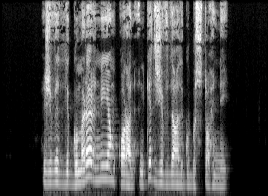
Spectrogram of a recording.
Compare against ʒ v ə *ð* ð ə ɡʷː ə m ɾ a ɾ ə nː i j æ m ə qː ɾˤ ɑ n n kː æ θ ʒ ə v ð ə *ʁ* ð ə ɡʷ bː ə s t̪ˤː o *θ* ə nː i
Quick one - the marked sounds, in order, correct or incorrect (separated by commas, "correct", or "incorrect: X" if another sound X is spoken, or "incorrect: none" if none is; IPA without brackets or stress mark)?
correct, correct, incorrect: ħ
